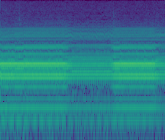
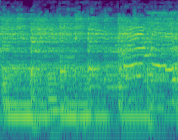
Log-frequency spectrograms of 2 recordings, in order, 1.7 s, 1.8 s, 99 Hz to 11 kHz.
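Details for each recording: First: Kriesler 11-20 valve radio under repair for motorboating: steady low buzzing mains hum with fixed tones remaining with volume turned fully down, suggesting hum entering before the volume control; cause suspected, not confirmed. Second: Kriesler 11-20 valve radio after motorboating repairs, new speaker and power transformer fitted: music and guitar come through clean and full with no hum or putt-putt motorboating; playing normally.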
